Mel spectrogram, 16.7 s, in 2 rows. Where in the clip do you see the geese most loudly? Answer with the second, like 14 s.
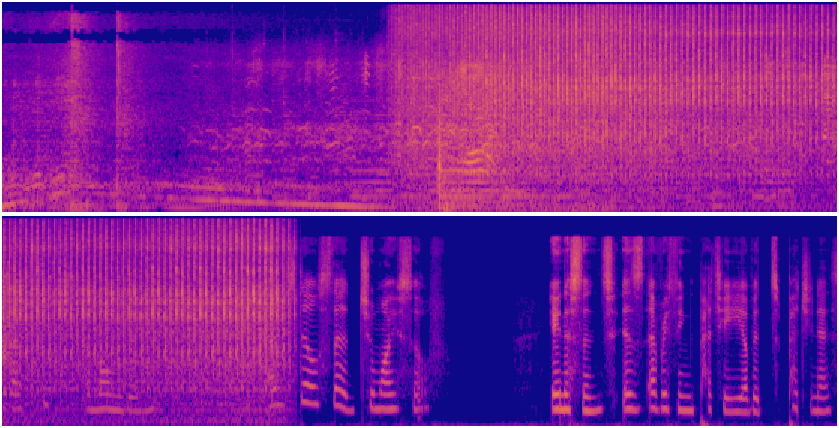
5 s.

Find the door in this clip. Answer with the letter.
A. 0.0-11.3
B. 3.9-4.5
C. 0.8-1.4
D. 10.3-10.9
B.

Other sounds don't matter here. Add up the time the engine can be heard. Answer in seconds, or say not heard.
11 s.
